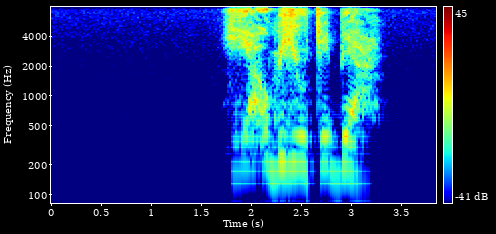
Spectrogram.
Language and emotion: Russian, angry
